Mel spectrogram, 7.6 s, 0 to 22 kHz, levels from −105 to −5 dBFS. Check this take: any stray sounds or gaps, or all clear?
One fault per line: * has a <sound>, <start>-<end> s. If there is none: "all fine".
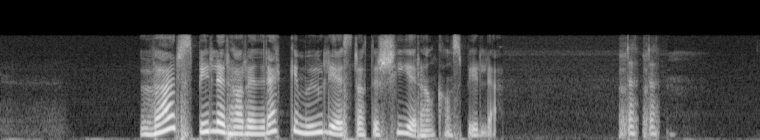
* has a laugh, 6.2-6.6 s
